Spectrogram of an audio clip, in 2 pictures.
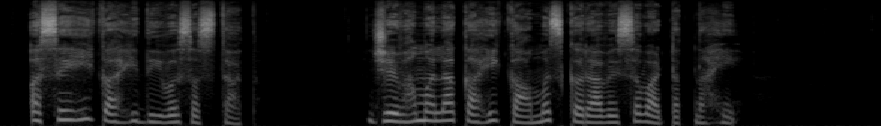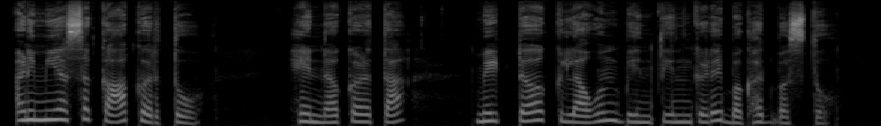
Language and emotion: Marathi, sad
